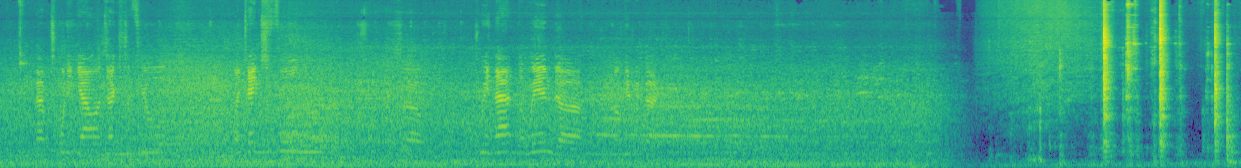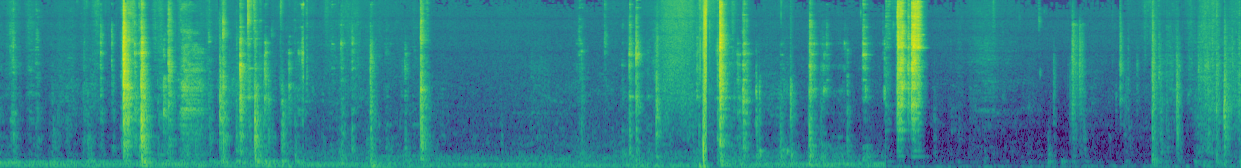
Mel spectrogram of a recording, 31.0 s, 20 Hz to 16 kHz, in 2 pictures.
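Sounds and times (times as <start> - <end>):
tools clattering and knocking: 13.0 - 21.2, 22.6 - 27.3.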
